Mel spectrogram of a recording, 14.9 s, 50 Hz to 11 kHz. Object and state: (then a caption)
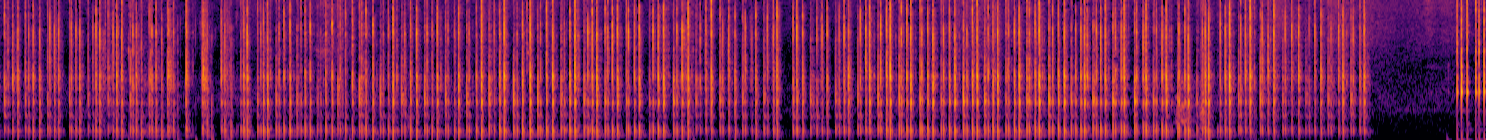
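Plastic mobility scooter control panel. Fingertips and nails rapidly tap and scratch the red and black plastic dashboard and buttons of a mobility scooter, sounding hollow through its plastic housing. A dense, steady stream of short, dry clicks and scrapes carries a resonant tone around 1.2 kHz. Near the end it falls briefly silent, then the tapping resumes.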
